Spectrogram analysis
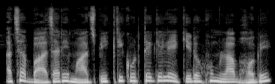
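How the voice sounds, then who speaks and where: A man's voice: medium pitch, expressive, quick pace, warm tone, dry recording, close to an everyday voice. A man playing a hardworking, practical village fishmonger in a cartoon, hopeful about his family trade. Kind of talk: Bengali cartoon dialogue.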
